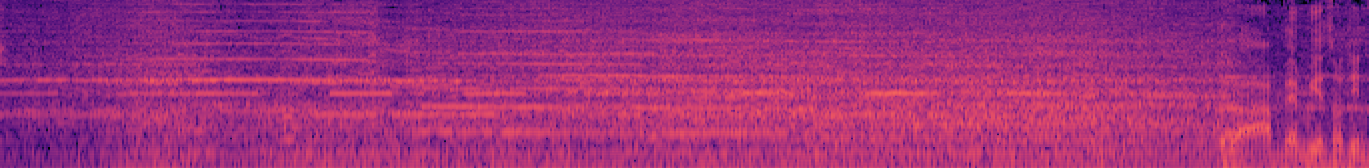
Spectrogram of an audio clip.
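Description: Heavy crane machinery handling a steel foundation pile: a steady low rumble and mechanical noise, with high metallic squeals of steel that come and go. The noise builds over the first second, then holds steady.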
